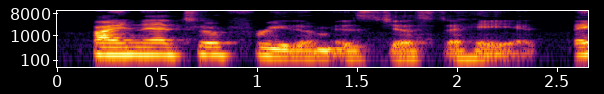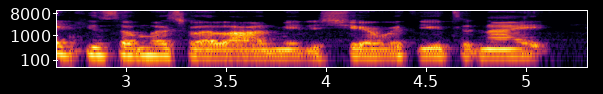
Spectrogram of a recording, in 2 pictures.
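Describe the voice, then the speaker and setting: At a moderate pace, a woman speaks with a Southern US accent. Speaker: financial presenter. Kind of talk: presentation.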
